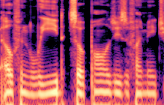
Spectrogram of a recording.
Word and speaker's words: Elfen Lied: scene here I know I might be mispronouncing the title Elfin lined because I've been told before it's actually elf in lead so apologies if I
